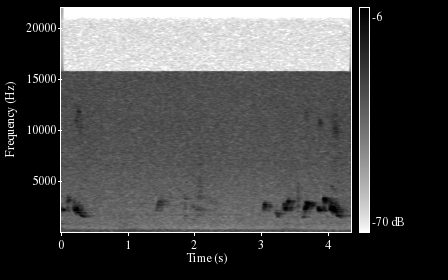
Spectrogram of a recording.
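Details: Red-whiskered bulbul singing in a fight while being trapped with a wild bird on 29 February 2016: a sharp chirped phrase opens, then a tight cluster of quick, warbled notes closes, over low background hum.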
